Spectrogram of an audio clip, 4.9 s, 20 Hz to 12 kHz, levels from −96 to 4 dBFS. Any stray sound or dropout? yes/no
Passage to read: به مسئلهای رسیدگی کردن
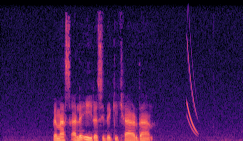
yes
